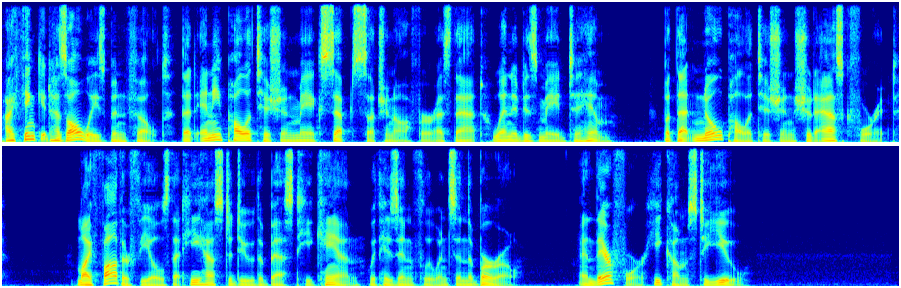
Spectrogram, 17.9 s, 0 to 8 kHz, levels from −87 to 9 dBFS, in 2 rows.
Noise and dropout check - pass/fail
pass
